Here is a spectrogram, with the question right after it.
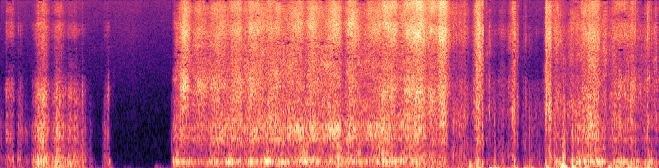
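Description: Fingertips and short nails scratch the top of a black foam windscreen on a desktop microphone, then both hands cup and rub the sides of the foam. Heavy, low, muffled scratching and rustling stops briefly for a near-silent gap around two seconds. It then returns as a continuous dense rubbing that grows louder with thumping bursts near the end.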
